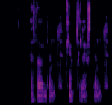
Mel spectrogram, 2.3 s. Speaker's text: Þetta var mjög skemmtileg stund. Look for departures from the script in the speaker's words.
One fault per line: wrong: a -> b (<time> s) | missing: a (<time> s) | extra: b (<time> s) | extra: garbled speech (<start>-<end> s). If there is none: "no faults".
wrong: mjög -> stund (0.9 s)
